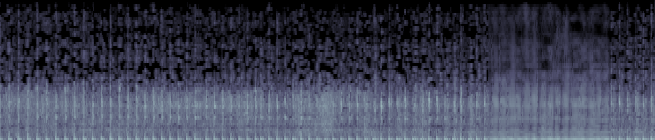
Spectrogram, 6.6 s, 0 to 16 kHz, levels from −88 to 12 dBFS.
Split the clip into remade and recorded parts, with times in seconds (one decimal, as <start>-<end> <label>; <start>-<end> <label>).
0.0-4.9 recorded; 4.9-6.1 remade; 6.1-6.6 recorded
